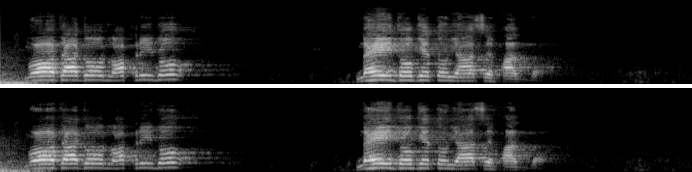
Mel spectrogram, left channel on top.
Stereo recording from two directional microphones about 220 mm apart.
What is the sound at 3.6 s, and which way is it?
A man's voice, 40° left (ahead or behind).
